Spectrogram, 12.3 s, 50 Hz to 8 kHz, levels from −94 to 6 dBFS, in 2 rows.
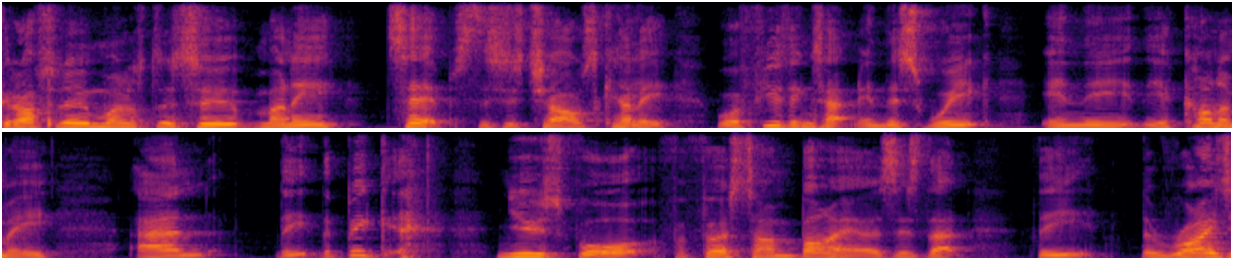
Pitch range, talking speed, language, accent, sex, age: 130-170 Hz, 175 wpm, English, British, male, 50-69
